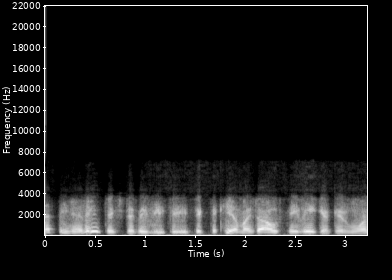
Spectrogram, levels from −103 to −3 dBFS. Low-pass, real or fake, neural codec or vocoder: 7.2 kHz; fake; codec, 16 kHz, 1.1 kbps, Voila-Tokenizer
